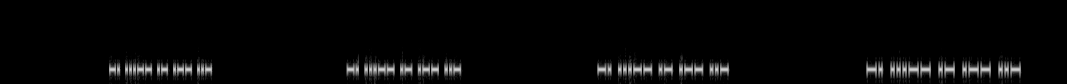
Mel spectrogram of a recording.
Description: Morse code, heard as a keyed tone, about 47 wpm, 700 Hz. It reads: N3AWU N3AWU N3AWU N3AWU
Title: Speed Racing - USA 1x3 Call Signs 40wpm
